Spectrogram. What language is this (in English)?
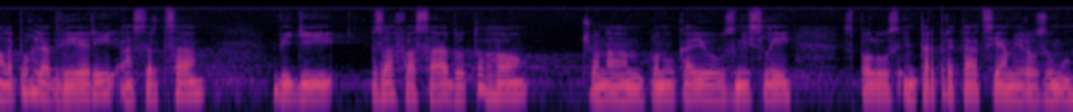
Slovak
